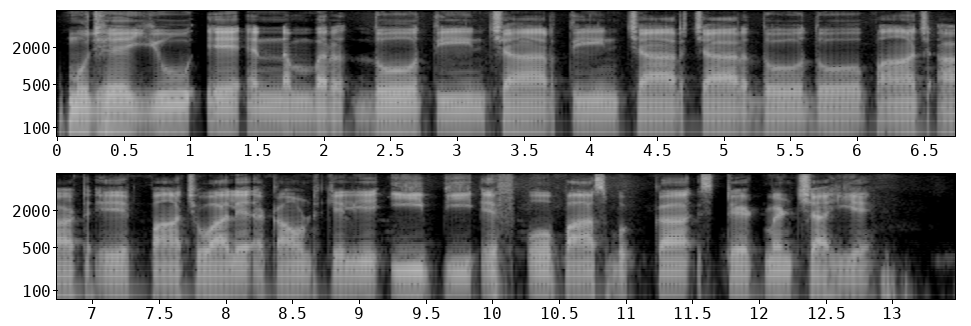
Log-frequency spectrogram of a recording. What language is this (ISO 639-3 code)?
urd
